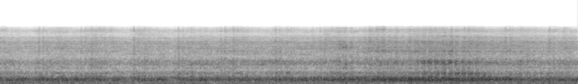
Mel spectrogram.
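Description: A trailer-on-flatcar intermodal freight train rolling past: the steady low rumble of its wheels on the rails, swelling a little about two-thirds of the way through.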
